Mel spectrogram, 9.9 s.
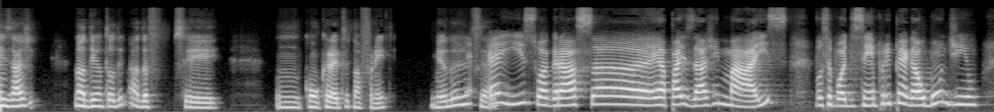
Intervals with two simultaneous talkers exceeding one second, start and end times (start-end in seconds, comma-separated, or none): none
